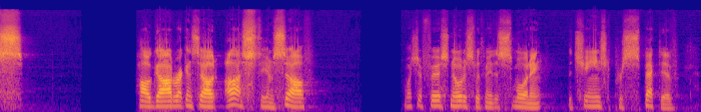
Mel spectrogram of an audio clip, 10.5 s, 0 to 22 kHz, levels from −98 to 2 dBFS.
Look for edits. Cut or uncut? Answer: uncut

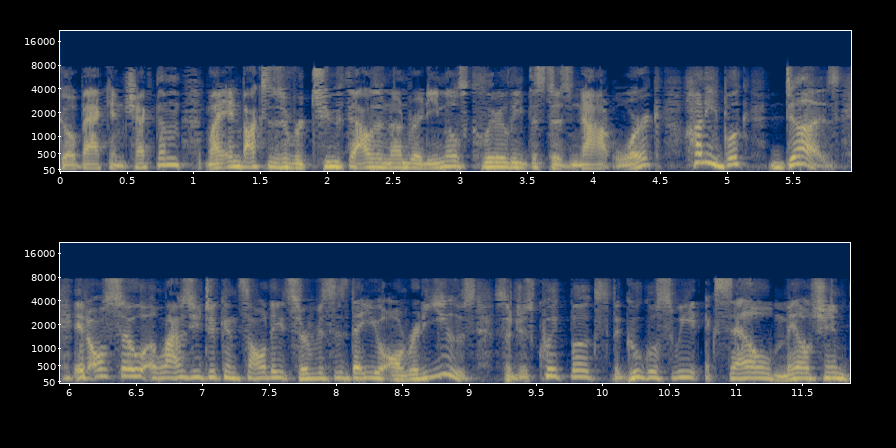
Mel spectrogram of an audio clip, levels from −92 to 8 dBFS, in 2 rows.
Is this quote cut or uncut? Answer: uncut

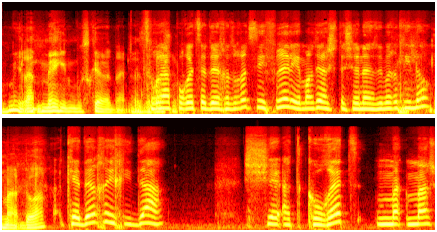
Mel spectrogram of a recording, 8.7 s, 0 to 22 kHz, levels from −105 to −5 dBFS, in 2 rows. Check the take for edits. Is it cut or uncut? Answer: cut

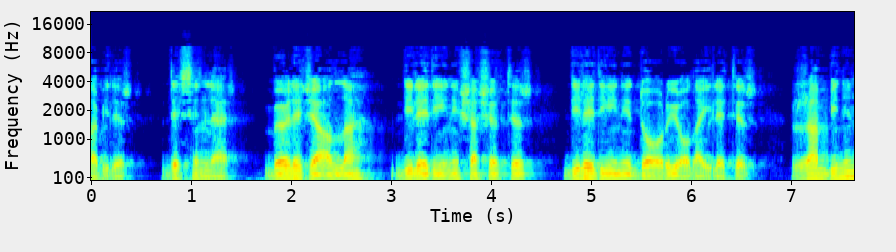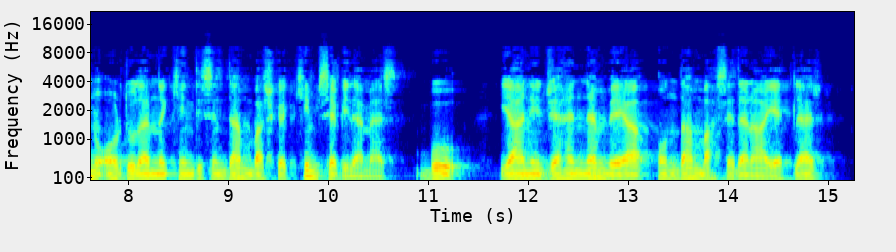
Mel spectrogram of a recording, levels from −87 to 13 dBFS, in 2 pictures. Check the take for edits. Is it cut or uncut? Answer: uncut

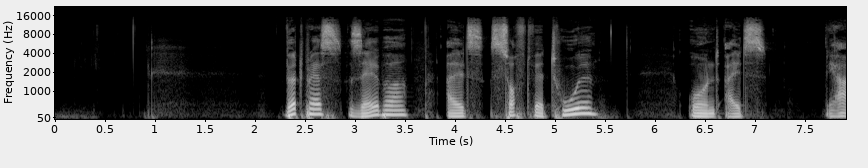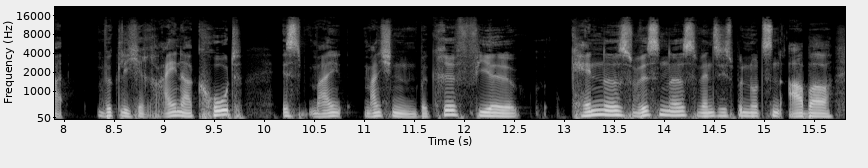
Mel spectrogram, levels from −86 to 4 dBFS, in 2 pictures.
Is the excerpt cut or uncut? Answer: uncut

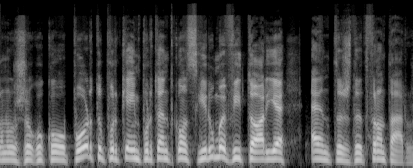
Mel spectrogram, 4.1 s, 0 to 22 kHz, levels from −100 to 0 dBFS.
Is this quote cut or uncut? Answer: uncut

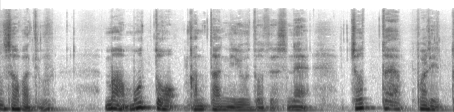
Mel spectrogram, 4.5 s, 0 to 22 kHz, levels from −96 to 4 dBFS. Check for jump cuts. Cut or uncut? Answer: uncut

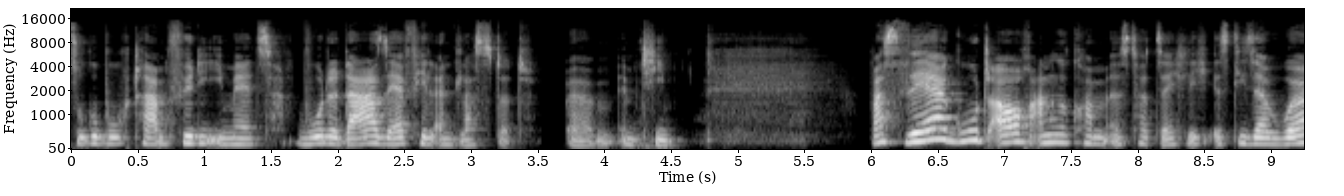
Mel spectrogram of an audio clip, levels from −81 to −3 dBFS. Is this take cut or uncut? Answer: uncut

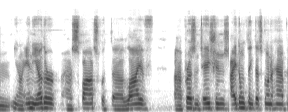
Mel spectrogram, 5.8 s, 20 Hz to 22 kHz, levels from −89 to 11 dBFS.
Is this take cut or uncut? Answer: cut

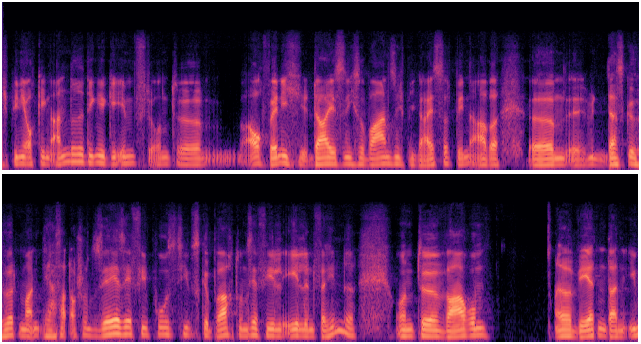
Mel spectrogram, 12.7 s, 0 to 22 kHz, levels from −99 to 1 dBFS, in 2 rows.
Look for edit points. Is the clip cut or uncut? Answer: cut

